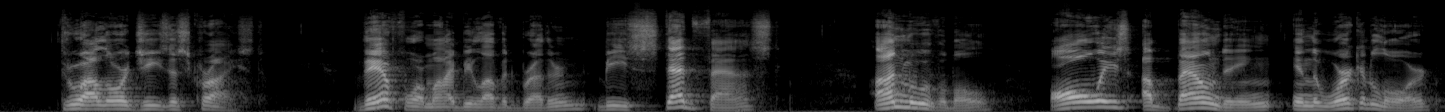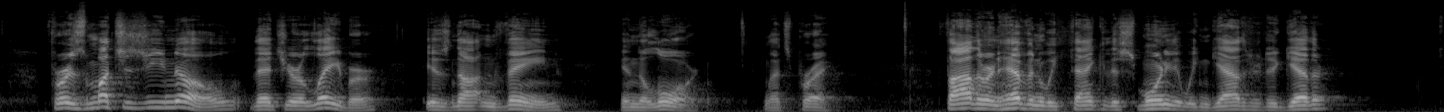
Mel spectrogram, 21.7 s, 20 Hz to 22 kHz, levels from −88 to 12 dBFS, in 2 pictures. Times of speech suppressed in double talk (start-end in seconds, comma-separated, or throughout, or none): none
